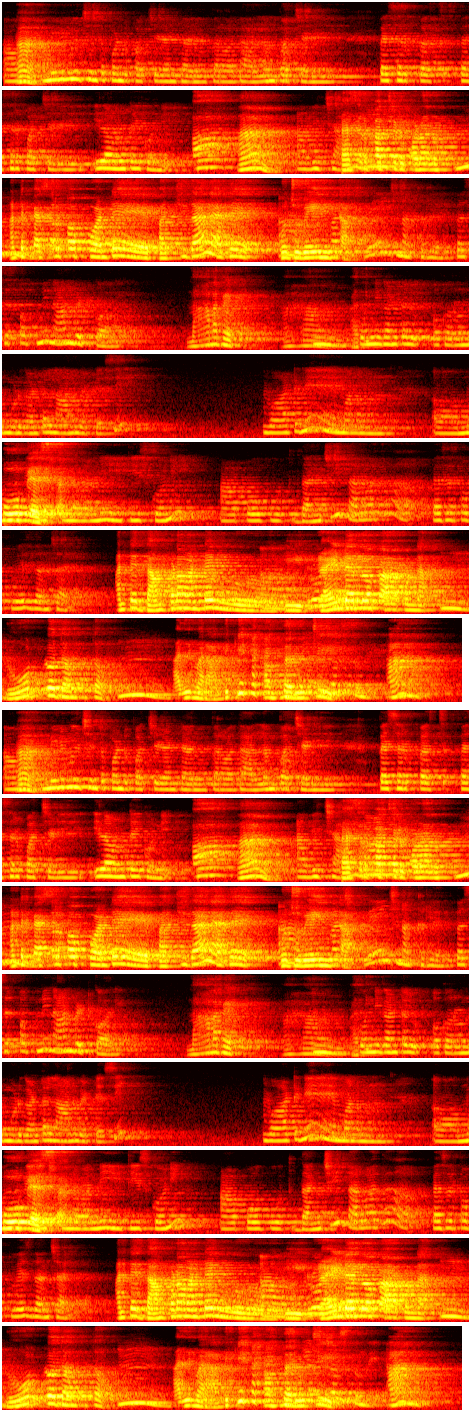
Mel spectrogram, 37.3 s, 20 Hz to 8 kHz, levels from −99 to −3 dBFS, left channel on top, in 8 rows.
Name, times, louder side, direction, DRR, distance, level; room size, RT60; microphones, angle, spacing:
voice 1, 0.0-4.3 4.6-6.3 7.6-8.7 9.2-9.7 12.1-12.4 12.6-15.2 17.1-19.9 21.3-22.5 23.0-25.2 25.5-28.7 30.6-31.5 31.8-32.0 32.4-32.8 33.8-34.4 35.4-36.9, right 1 dB, 50° right, -1 dB, 2.5 m, -32 dB
voice 2, 6.6-7.4 8.1-9.0 9.7-11.8 12.1-12.8 15.9-16.3 16.8-17.2 23.4-23.7 29.2-32.3 32.7-33.7 34.4-36.0 36.5-36.8, equal, ahead, 0 dB, 1.7 m, -23 dB
22.0 x 15.5 x 8.0 m, 1.5 s
head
